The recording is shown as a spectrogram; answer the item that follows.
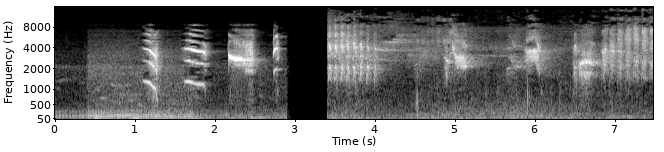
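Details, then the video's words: Common myna calls sold as a bird-trapping lure: harsh squawks, a few clear whistled notes and brief gaps, then a loud buzzy, raspy chatter with scattered grating bursts. "Tiếng Chim Sáo Nâu , Sáo Trâu"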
